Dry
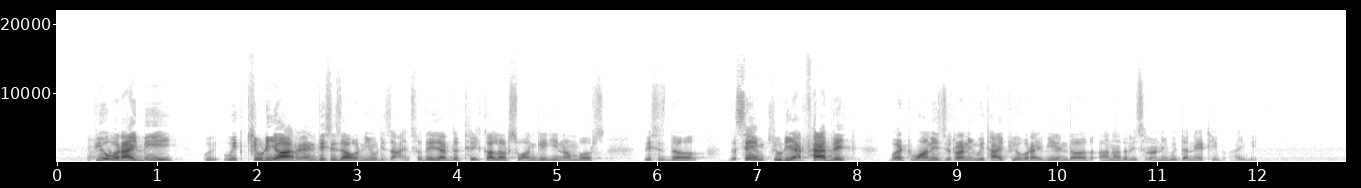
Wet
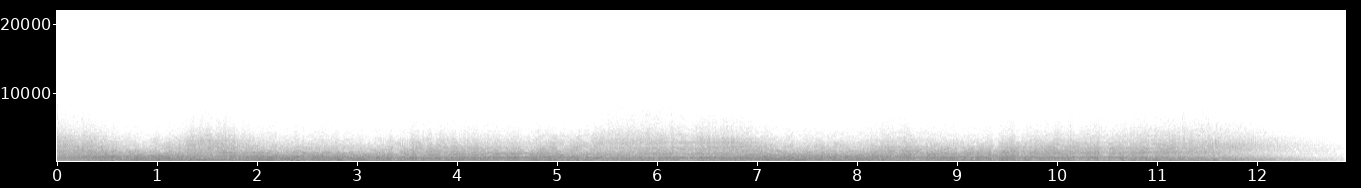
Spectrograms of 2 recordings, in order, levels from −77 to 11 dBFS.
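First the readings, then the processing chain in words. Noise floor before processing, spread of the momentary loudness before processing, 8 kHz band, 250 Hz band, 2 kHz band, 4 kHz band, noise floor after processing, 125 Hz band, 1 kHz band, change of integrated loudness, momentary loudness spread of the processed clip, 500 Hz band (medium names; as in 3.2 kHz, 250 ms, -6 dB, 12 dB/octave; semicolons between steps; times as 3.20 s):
-66 dBFS, 19 LU, under -10 dB, -2.5 dB, -16.0 dB, -15.5 dB, -50 dBFS, +4.5 dB, -14.0 dB, -12.5 dB, 3 LU, -9.0 dB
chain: spectral blur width 898 ms; hum notches 60/120/180/240/300/360/420 Hz; low-pass that closes with the level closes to 540 Hz, closed at -31.5 dBFS; peaking EQ 220 Hz +7.5 dB 1.2 oct; peak limiter -34.5 dBFS, peak gain reduction 10 dB; half-wave rectifier; delay 244 ms -4 dB; trim +7 dB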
